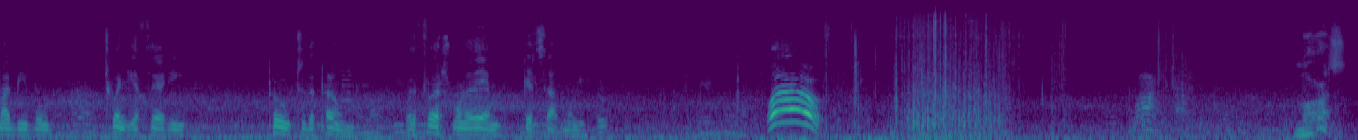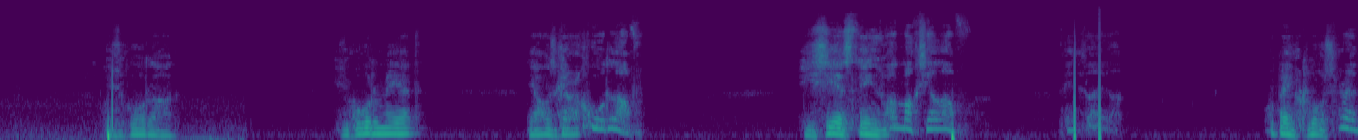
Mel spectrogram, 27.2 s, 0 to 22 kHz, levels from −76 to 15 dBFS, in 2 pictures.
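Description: Loud pops hit at 14.66–14.73 s as a quick double, 23.10–23.13 s as a single, and 24.32–24.60 s as another pair. They jump roughly 20–25 dB above the sound, which carries on underneath. Likely a voltage spike from a plug, switch or static.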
